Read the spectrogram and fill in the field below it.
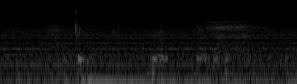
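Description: A man speaks calmly and quietly into a microphone.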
